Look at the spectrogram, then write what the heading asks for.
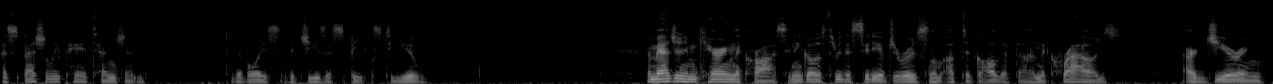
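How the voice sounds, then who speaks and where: Male prayer guide, low-pitched and level, reverent and measured, recorded dry for a guided meditation. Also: steady tone, dry recording.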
